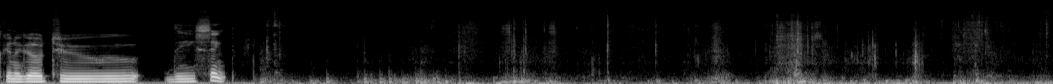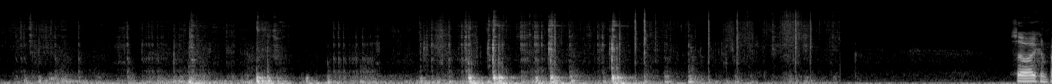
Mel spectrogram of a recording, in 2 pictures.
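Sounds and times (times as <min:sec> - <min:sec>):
pipe bumps: 0:02.4 - 0:19.0
plastic pipe rustling and scuffing: 0:02.4 - 0:19.0.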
